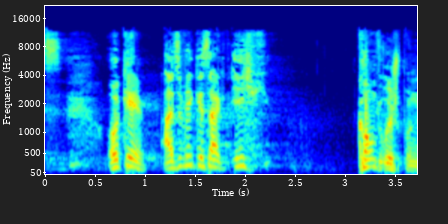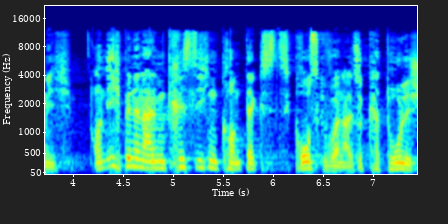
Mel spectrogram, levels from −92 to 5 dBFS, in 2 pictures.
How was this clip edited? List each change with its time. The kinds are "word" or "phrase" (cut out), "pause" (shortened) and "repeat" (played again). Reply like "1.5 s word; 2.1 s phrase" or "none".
1.1 s pause; 3.3 s phrase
